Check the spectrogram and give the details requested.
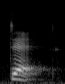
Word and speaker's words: debt: subtle debt and doubt so see in all of those examples my lips aren't closing and coming together to form the b sound i'm just pronouncing the t subtle debt and doubt now the letter c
